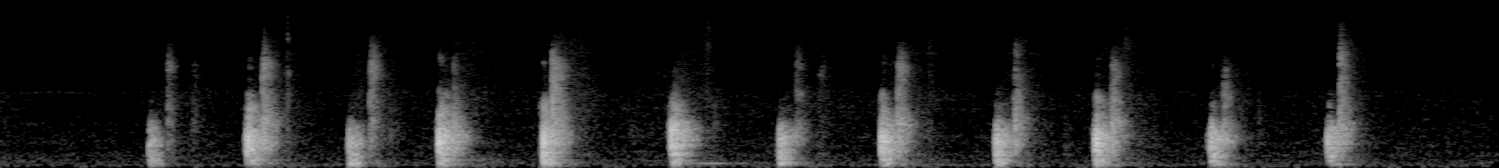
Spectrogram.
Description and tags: Steps in high heels. Walking in high heels.
steps, walking, hills, caminar, tacones, women, heels, walk, mujer, high, footsteps, step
